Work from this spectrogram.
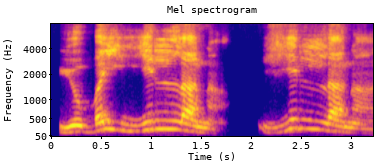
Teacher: لام کی آواز ہمیں آئے گی، نون کی آواز نہیں آئے گی، یہ اس لیے اس کو کہتے ہیں ادغام بلا غنہ۔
